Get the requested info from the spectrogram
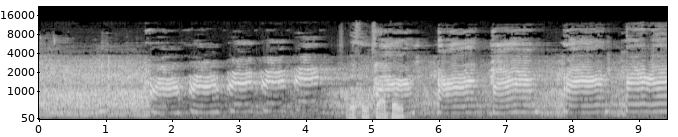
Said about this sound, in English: So that first bit was the tune being played for the seal, and then that was the seal repeating it. And that'll continue throughout this clip.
